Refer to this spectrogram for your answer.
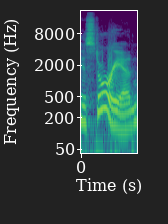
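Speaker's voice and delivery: sarcastic, "historian" said in audible scare quotes. Doubting who a claim originated from, sarcastic historian. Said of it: "I'm putting historian in like one hundred percent necessary scare quotes. Like, can you see me creating those quotes with by the tone of my voice?".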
